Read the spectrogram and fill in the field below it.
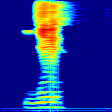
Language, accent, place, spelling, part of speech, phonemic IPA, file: French, France, Lyon, -ier, suffix, /je/, LL-Q150 (fra)--ier.wav
- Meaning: 1. forms the names of trees or bushes bearing a particular type of fruit 2. forms the names of ships 3. forms the names of jobs 4. forms adjectives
